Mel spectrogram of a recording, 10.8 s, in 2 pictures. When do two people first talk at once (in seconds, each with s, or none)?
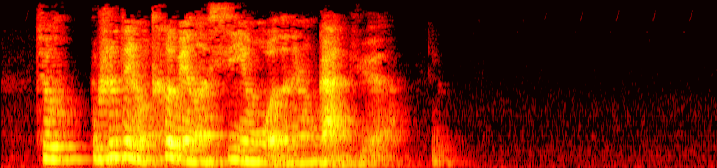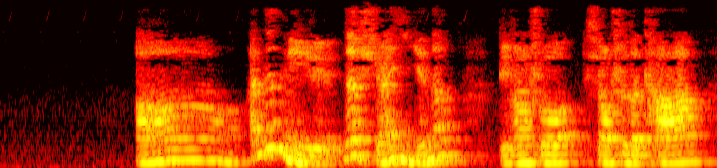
none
